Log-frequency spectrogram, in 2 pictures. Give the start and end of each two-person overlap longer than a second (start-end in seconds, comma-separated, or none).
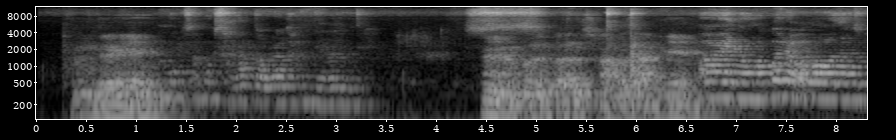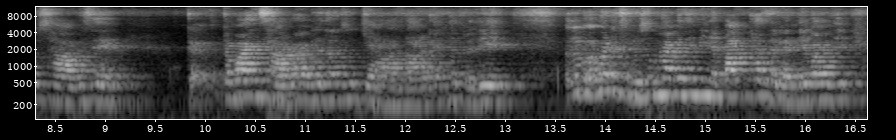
none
